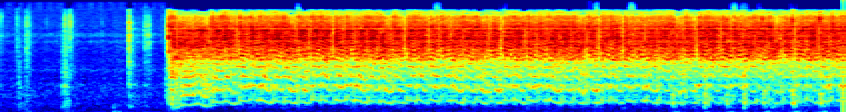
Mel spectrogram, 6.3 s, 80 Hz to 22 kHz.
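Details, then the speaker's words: 1970 Chevrolet Impala with Mallory dual-point distributor, static timed, distributor found loose, fuel from tank above pump. Fast even cranking whir, never catches; no spark, suspects no dwell because points aren't opening. "I think we'll see foreign there so we got a few maybe we haven't got Spark I'll try it again"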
